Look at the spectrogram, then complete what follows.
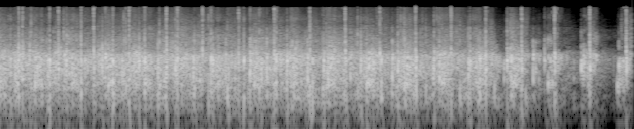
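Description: Audience applauding, dense clapping that thins out to a few last separate claps near the end.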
